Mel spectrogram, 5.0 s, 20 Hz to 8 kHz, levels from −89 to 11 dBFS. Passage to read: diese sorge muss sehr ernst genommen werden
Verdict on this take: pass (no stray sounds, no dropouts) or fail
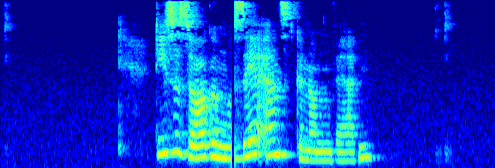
fail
